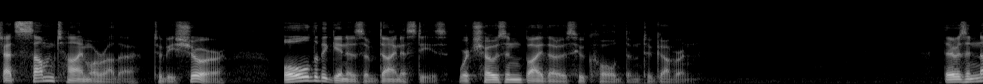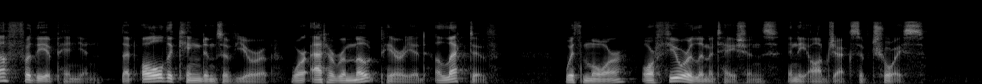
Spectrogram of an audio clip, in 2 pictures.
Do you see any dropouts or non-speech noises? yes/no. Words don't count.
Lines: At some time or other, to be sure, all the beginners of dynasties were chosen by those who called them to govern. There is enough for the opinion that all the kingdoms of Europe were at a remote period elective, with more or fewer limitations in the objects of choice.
no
